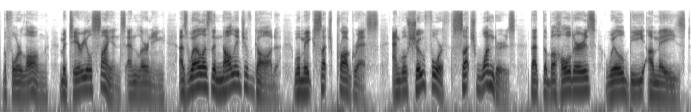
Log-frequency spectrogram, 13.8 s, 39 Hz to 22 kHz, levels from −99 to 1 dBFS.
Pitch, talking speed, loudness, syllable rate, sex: 115 Hz, 125 wpm, -18 LUFS, 3.5 syllables/s, male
